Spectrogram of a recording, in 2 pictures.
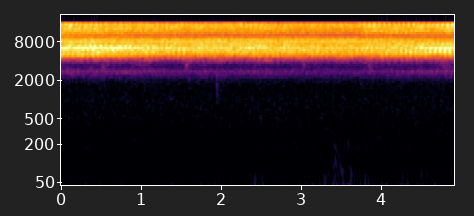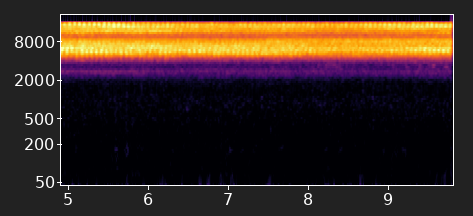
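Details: A steady, high, hissing buzz of many cicadas singing together at 1 PM on a summer day, 28 July 2021, in a hillside residential neighbourhood of Nisshin, suburban Nagoya, Japan.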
